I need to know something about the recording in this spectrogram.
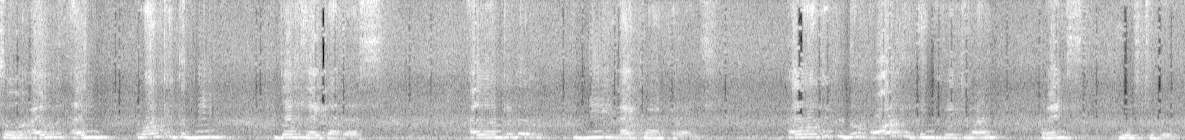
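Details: Adult man with severe cerebral palsy from birth, involuntary tremors in all parts of his body, unable to talk until age eight; dysarthric speech in cerebral palsy, speech disorder not named directly.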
